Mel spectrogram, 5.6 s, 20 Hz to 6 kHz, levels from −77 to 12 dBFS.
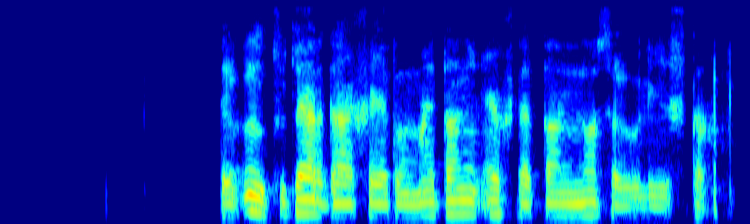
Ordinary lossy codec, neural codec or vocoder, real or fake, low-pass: MP3, 32 kbps; codec, 44.1 kHz, 2.6 kbps, SNAC; fake; 5.4 kHz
